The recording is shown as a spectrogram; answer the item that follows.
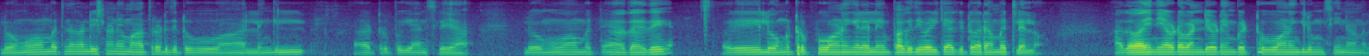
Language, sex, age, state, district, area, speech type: Malayalam, male, 18-30, Kerala, Wayanad, rural, spontaneous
